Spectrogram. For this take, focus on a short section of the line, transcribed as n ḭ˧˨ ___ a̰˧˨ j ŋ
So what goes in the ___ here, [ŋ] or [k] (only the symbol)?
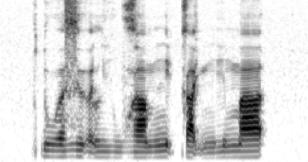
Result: k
